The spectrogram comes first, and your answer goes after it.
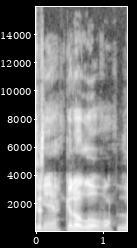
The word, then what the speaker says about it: Louisville: Good old Louisville. Louisville. You got you got to say it like you have gravel in your mouth.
